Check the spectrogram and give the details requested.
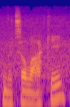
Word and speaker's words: Moosilauke: what everyone calls it because we can't pronounce the mouse mutsalaki i think is how it's pronounced then go down the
